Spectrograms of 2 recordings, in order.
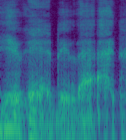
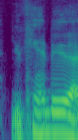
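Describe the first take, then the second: First: Whispered protest. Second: High yelped protest. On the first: Informant protesting arrest, whispered. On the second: Informant protesting arrest, high. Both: Retold or imitated.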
